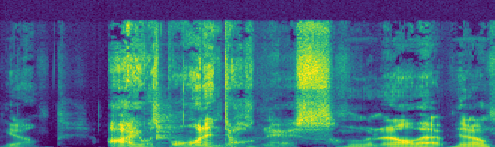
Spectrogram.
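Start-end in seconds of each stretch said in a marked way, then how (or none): 0.9-2.7 put-on, slow, creaky, rough, dragged-out voice. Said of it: "even when you do that voice".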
